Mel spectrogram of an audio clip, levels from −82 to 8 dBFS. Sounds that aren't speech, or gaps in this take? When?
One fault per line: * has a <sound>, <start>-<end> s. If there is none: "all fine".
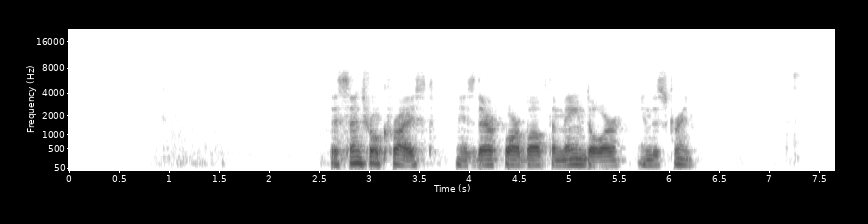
all fine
